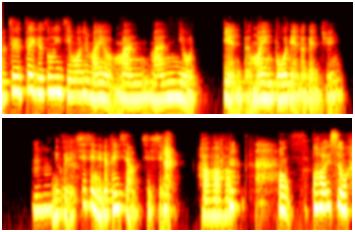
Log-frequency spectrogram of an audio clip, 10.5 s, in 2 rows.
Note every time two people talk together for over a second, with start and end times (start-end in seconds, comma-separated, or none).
none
